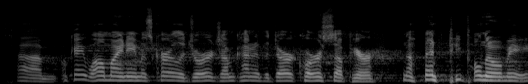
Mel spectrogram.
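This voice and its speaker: In a Cape Breton accent, a woman speaks at a moderate pace with a fairly low pitch. Her tone is bright and sharp, with fairly even intonation. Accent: Cape Breton Canadian English. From Cape Breton, Nova Scotia. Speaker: mayoral candidate. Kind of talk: candidate debate statement. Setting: stage with audience.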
